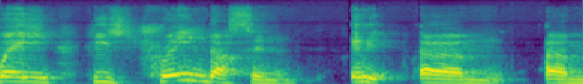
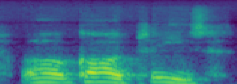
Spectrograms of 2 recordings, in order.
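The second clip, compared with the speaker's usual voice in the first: mock pleading; 13 dB quieter than usual. Preacher voices a fearful plea.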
